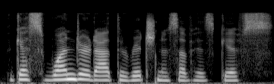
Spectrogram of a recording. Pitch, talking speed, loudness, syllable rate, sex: 200 Hz, 195 wpm, -17 LUFS, 4.7 syllables/s, female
